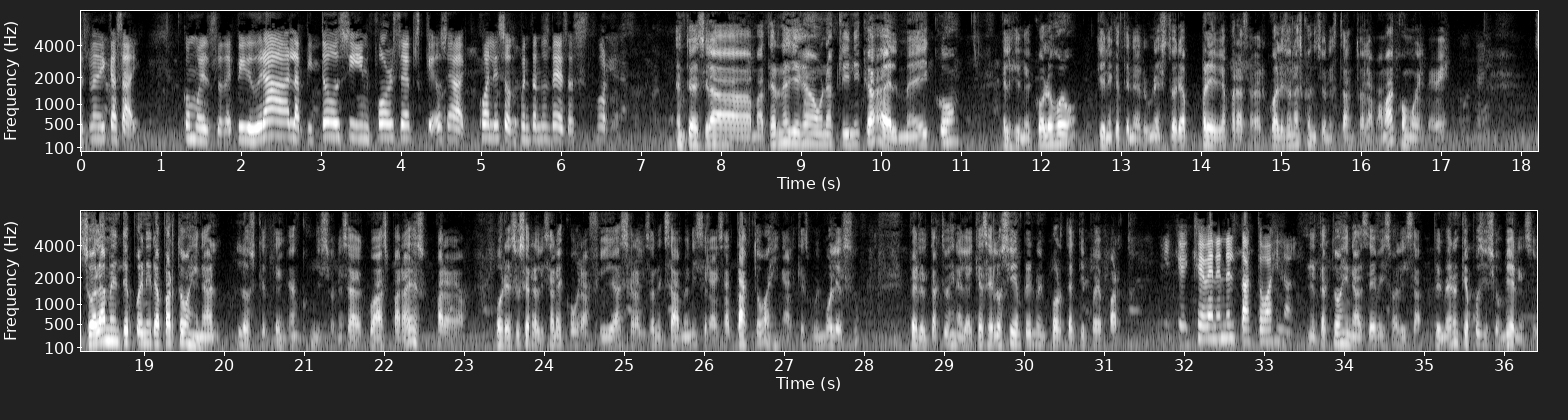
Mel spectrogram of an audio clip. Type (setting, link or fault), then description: setting, inside a vehicle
